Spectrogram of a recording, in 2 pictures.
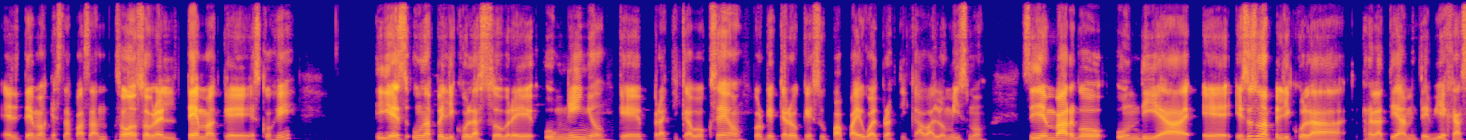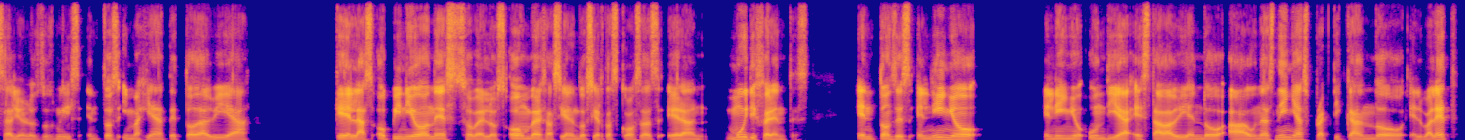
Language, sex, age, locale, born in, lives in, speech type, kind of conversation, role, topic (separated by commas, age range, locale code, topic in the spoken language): Spanish, male, 18-19, es-MX, Mexico, Mexico, conversation, unstructured, none, ¿Qué opinas sobre los estereotipos en el deporte?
